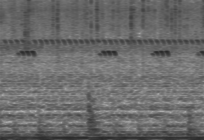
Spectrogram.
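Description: Horror film score: a pulsing low bass drone under a steady low tone, with a small high chirping figure repeating about twice a second.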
